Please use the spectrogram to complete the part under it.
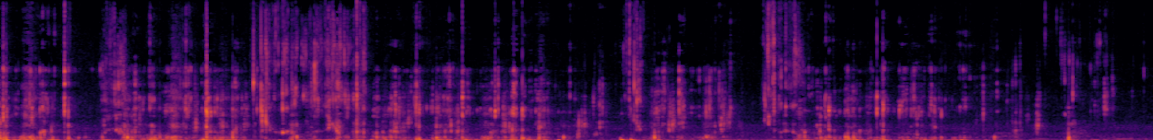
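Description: A young woman chews crunchy food close to a microphone.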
